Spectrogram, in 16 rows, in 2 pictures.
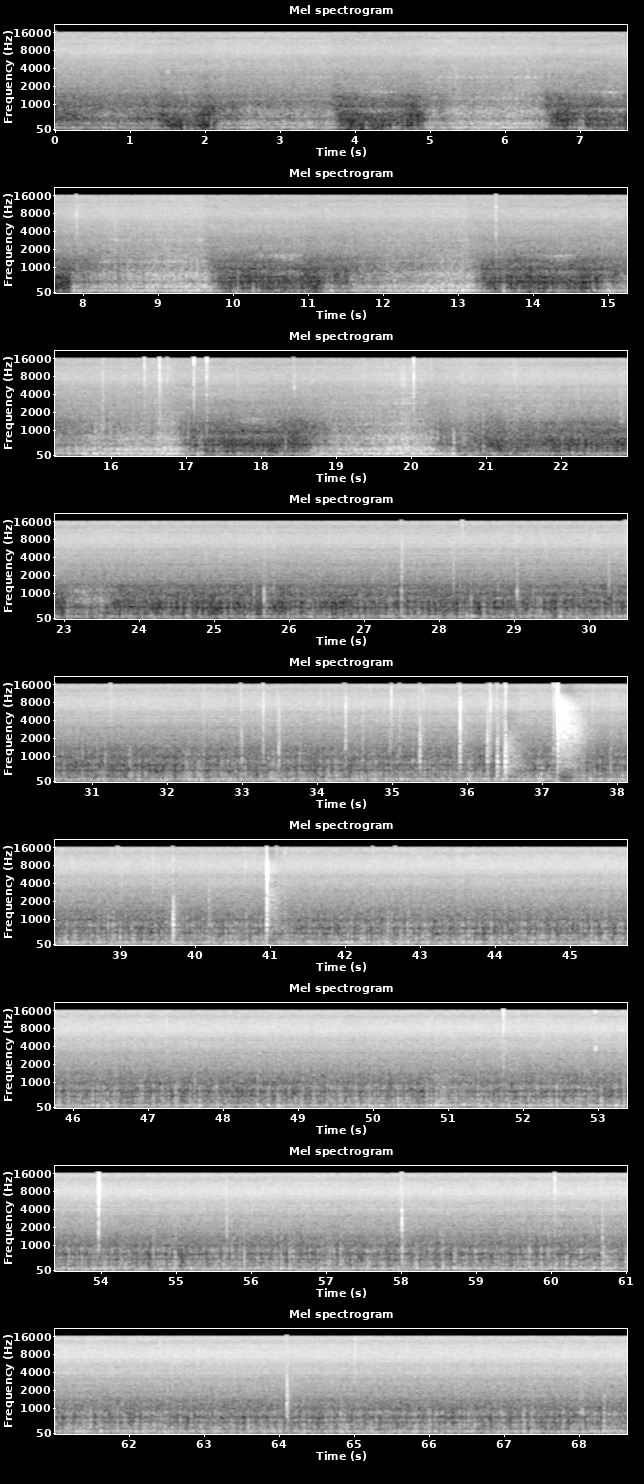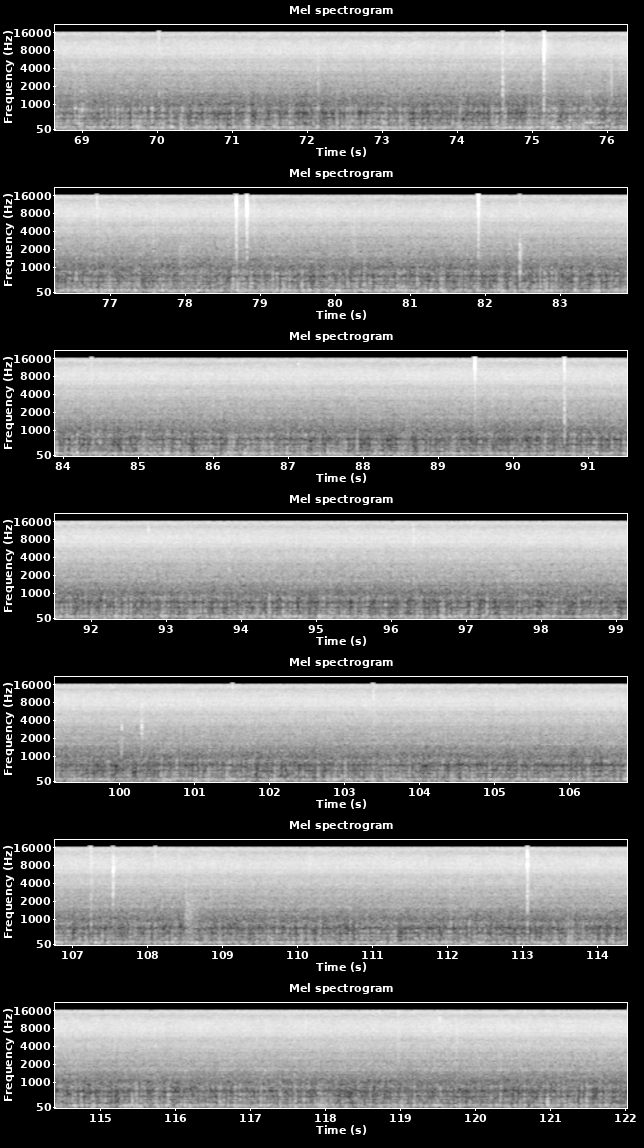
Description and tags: blowing into a fireplace with young Olive tree logs, sap boiling and crackling. Sennheiser MKH60 + MKh30 into Shure FP24 preamp, Olympus LS10 recorder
